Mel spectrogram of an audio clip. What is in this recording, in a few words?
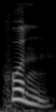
"hun4", taiwanese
